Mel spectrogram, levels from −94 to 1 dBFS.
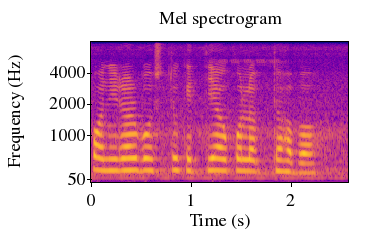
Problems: constant background noise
